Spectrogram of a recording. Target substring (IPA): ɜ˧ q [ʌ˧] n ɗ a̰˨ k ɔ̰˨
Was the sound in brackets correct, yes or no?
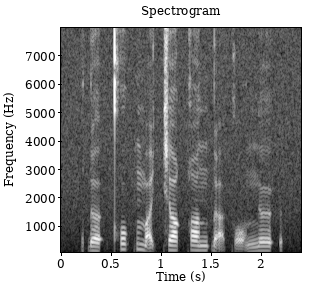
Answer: no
